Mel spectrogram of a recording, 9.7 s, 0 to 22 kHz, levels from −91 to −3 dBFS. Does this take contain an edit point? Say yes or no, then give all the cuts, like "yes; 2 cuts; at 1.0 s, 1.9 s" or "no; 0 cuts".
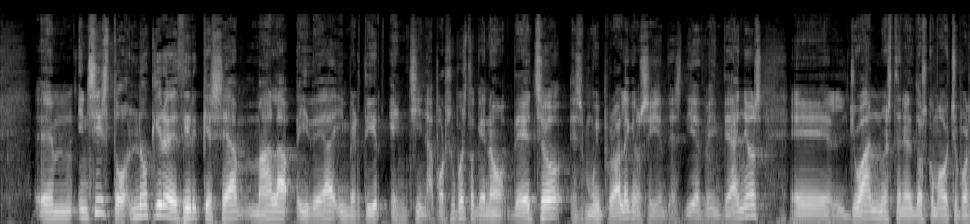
no; 0 cuts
